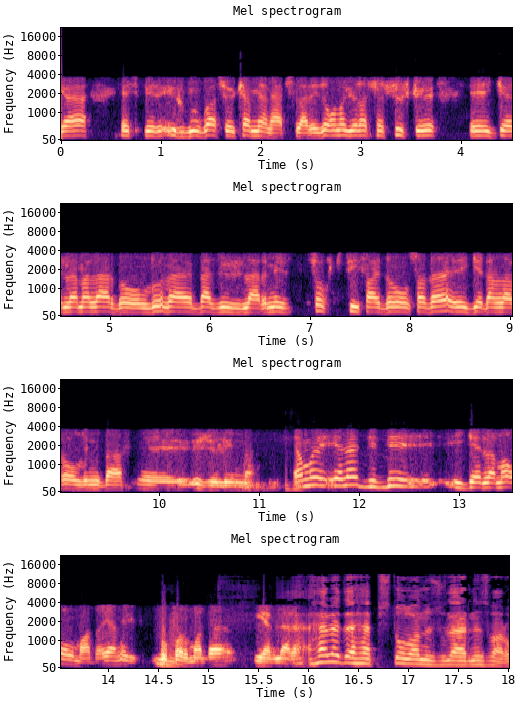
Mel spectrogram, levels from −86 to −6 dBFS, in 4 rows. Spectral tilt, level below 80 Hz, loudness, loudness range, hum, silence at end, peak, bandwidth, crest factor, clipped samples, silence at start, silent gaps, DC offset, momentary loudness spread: -6 dB/octave; -64 dBFS; -16 LUFS; 2 LU; none; 0 s; 0 dBFS; 11 kHz; 16 dB; under 0.1%; 0 s; none; under 0.1%; 6 LU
